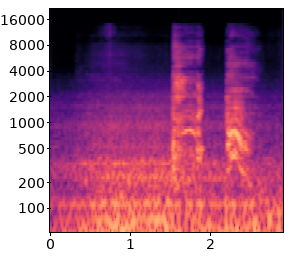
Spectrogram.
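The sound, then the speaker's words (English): Two short, rough throat-clearing bursts from someone riding in a car on the I-40 heading west, each loud over a steady low rumble of road and engine noise. “Excuse me as I clear my...”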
